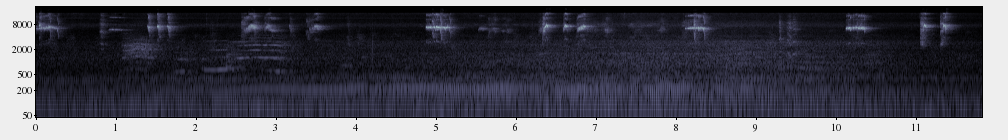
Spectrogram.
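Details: Decoy blue-crowned hanging parrot producing scattered, piercing high notes and brief buzzy bursts every second or so; a few lower chirps sound early on, over a steady low hum.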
